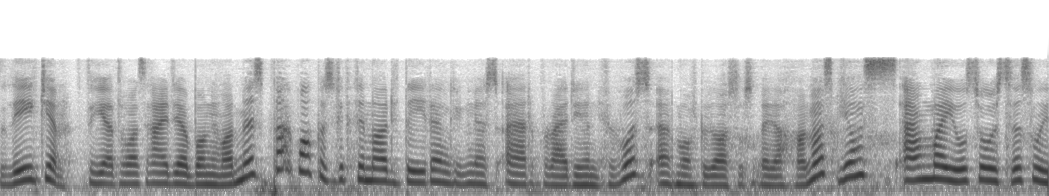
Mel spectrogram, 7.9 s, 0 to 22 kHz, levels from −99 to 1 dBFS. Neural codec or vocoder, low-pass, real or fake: codec, 16 kHz, 0.5 kbps, FunCodec, trained on LibriTTS, 25 frames a second; 7.2 kHz; fake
